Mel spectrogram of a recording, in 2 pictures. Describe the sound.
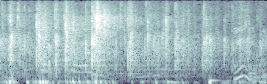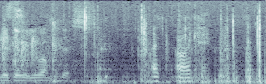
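A crowd applauds steadily as a speaker is introduced to come up and tell her story. Dense, irregular clapping fills the whole stretch while a few voices call out and talk over it.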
